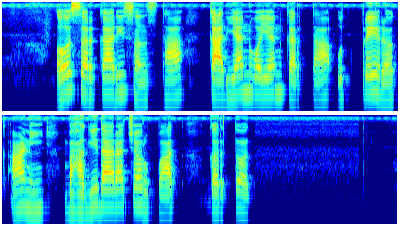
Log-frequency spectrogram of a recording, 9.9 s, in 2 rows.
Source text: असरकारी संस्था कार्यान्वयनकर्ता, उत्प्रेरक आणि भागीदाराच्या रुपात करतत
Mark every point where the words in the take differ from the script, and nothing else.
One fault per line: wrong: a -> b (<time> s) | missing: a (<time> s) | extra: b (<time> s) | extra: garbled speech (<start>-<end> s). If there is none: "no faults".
no faults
